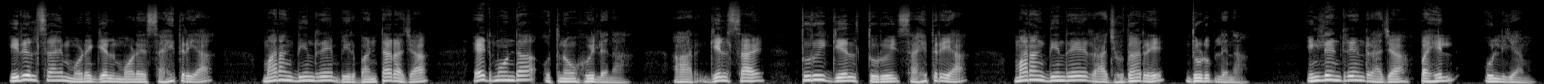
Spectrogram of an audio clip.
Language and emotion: Santali, neutral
